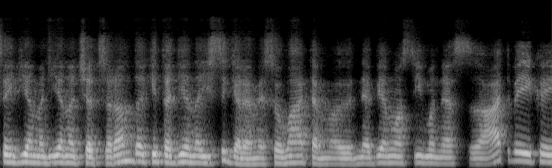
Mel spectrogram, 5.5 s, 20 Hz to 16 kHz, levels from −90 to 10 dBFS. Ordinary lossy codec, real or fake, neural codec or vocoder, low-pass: MP3, 64 kbps; fake; codec, 24 kHz, 0.5 kbps, DualCodec; 10.8 kHz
